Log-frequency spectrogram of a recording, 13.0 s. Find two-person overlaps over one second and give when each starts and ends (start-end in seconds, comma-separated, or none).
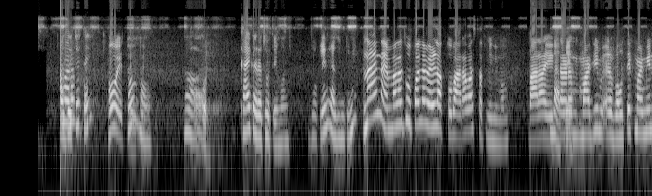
none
